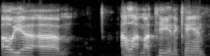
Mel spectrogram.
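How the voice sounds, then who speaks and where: A man's voice: a little high, normal speed, sharp tone. A man chatting casually as a livestream guest, in a folksy, informal manner. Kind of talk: casual chat. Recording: dull lo-fi call audio.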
